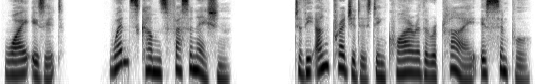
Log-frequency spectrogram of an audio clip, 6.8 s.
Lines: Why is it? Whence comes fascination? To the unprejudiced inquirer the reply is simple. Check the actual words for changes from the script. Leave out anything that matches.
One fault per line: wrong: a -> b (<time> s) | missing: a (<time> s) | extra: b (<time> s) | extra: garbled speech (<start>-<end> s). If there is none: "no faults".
no faults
